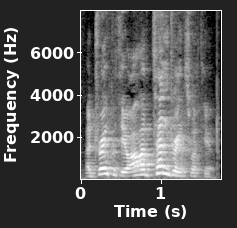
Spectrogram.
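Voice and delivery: loud and high, hearty and jolly; a big-hearted doctor who loves a drink; booming cheerful Valentini; boisterous doctor. Retold or imitated.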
